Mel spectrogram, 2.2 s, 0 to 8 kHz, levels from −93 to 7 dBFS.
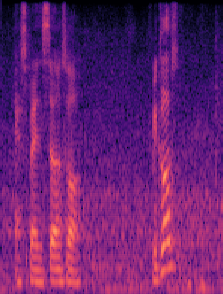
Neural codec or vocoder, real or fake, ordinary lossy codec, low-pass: codec, 16 kHz, 4 kbps, X-Codec, HuBERT features, trained on general audio; fake; none; none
